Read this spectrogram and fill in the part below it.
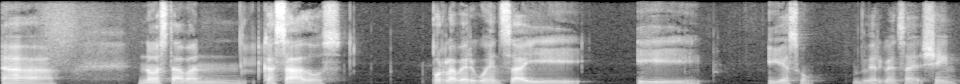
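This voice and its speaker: Slow, gravelly Texan man. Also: on the low side, level tone. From Texas, USA. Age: 30s. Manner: halting, restarts often, slips into English words. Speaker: podcast co-host telling his testimony. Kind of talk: casual faith testimony.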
